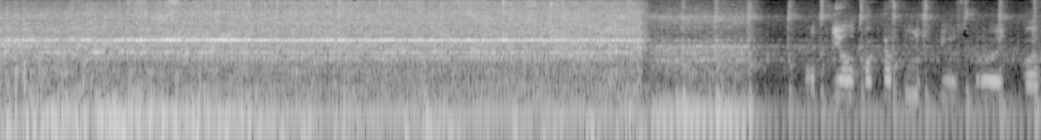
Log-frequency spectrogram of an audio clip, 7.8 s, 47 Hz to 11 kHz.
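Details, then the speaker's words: Hot two-stroke IZh Planeta 5 revving hard under load, then quick sharp crackling clicks from the cylinder as it eases off: detonation knock on a hot engine; fitting a 17 heat-range spark plug didn't help. "1 грелся начал потрескивать цилиндр такими характерными щелчками"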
